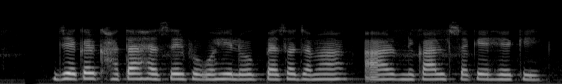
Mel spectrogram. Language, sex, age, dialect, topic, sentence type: Magahi, female, 25-30, Northeastern/Surjapuri, banking, question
